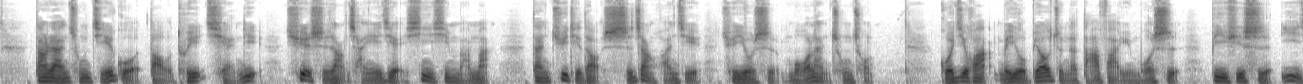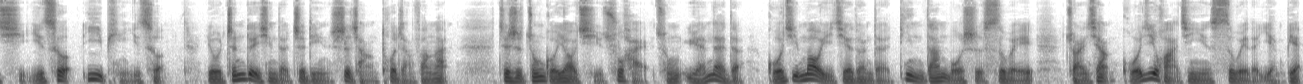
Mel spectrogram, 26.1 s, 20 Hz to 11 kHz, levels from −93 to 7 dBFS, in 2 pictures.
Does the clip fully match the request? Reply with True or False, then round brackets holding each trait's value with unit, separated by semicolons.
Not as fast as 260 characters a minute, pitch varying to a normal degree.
True (250 characters per minute; 4.8 semitones)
